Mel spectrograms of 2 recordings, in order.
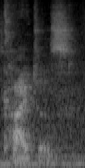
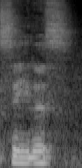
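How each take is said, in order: First: The name begins with a hard K sound. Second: The name begins with a soft S sound. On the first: This is the original, proper pronunciation. "is actually supposed to be pronounced Kitus" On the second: This is the casual pronunciation the group uses. "Don't worry about it. It's Cetus"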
